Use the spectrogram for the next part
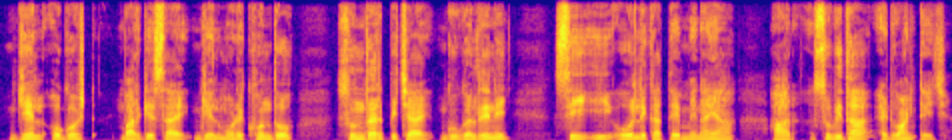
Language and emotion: Santali, neutral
